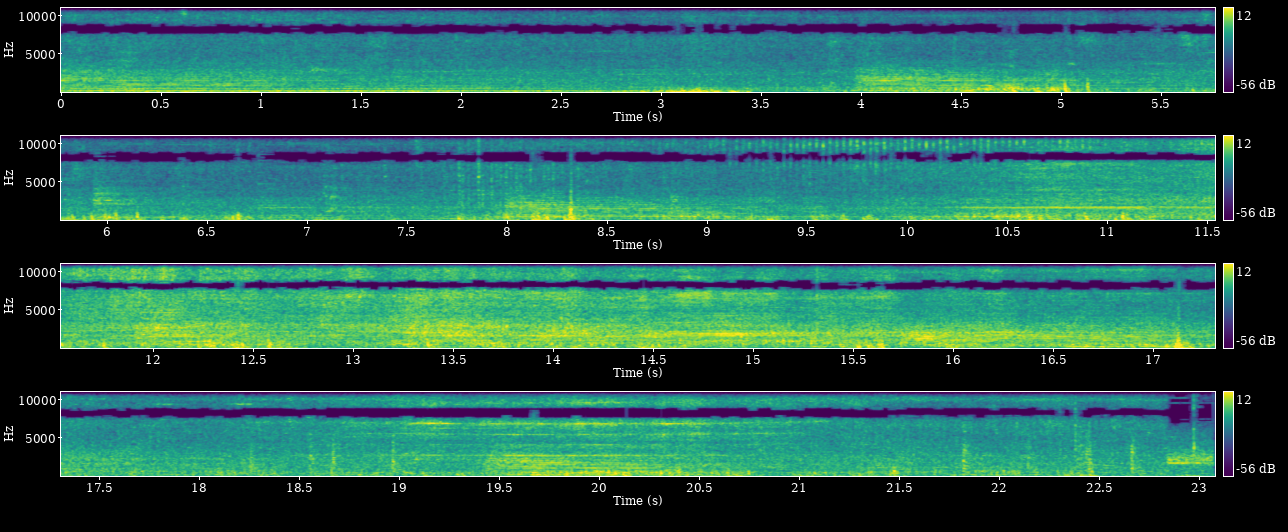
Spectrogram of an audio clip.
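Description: Big Ben, the great hour bell of the Elizabeth Tower clock, striking the hour at six o'clock. Each stroke rings on deep and long, and a new stroke comes every few seconds over steady street noise.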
